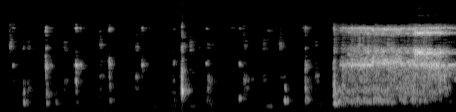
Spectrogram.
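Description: Recorded vocal noises from a person in a deliverance session: a run of faint, irregular clicking sounds captioned as a subtle laugh, then, about three seconds in, a loud, long, rasping breathy sound. The ministry presents these noises as a demon manifesting.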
